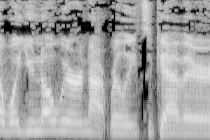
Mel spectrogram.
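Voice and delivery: ordinary talk

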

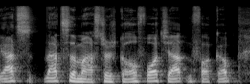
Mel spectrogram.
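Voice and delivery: ordinary delivery

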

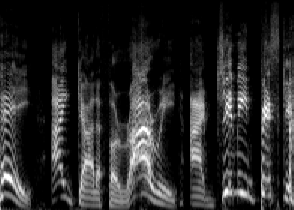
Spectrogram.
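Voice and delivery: slow, unconvincing bad American accent. Voicing a toy monkey, attempting a bad American accent. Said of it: "I can't do American accents".

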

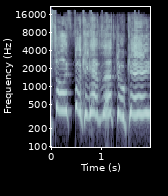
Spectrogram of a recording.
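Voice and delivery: shrill scream at a very high pitch. Retelling the moment she screams at a relentless man; imitating a woman screaming. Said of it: "this is when she screams".

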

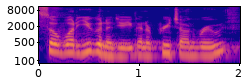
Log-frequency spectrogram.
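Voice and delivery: mock teasing, joking and sarcastic jab. Retelling what someone asked this week: imitating a sarcastic joking question. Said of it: "kinda sarcastically, jokingly said to me".

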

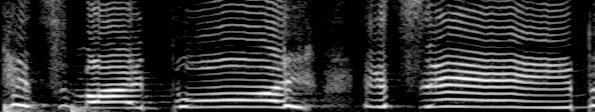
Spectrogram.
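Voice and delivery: very high, stretched-out, drawn-out shrieking scream. Narrator reading a woman's cry as knocking sounds at the door, screaming. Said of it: "Erda screamed".

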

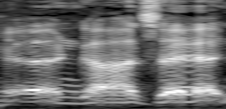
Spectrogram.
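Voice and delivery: near-whispered, airy, breathy, hushed voice. Imagining another president reading scripture aloud: Bill Clinton impression. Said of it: "You probably get Bill Clinton".

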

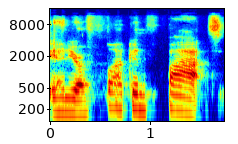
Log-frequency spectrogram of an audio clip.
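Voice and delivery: put-on strong New England accent, high. Retelling a film scene where one character blows up on another, do Robert Pattinson's hardcore New England accent. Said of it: "He's got this hardcore New England accent".

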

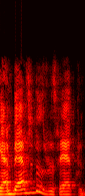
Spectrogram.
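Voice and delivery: put-on ridiculous flourish. Retelling how a line was read before, imitating own over-the-top read. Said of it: "Rather than going".

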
